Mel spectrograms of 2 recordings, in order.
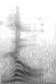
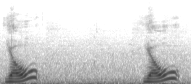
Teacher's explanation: especially people from Shandong Ren, they will pronounce yo, yo, instead of rou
